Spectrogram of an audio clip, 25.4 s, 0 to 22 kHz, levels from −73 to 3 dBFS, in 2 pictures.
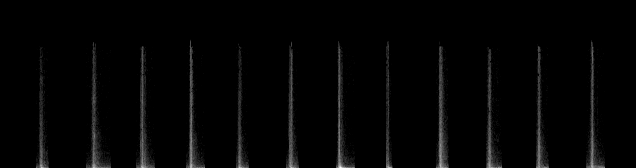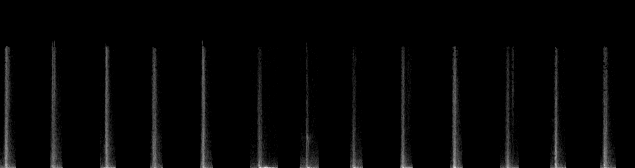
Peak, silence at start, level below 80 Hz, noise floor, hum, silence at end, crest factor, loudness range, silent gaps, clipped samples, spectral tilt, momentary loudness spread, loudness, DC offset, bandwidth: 0 dBFS; 0.8 s; -26 dBFS; under -90 dBFS; none; 0.4 s; 26 dB; 11 LU; none; under 0.1%; -5 dB/octave; 23 LU; -28 LUFS; under 0.1%; 16 kHz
